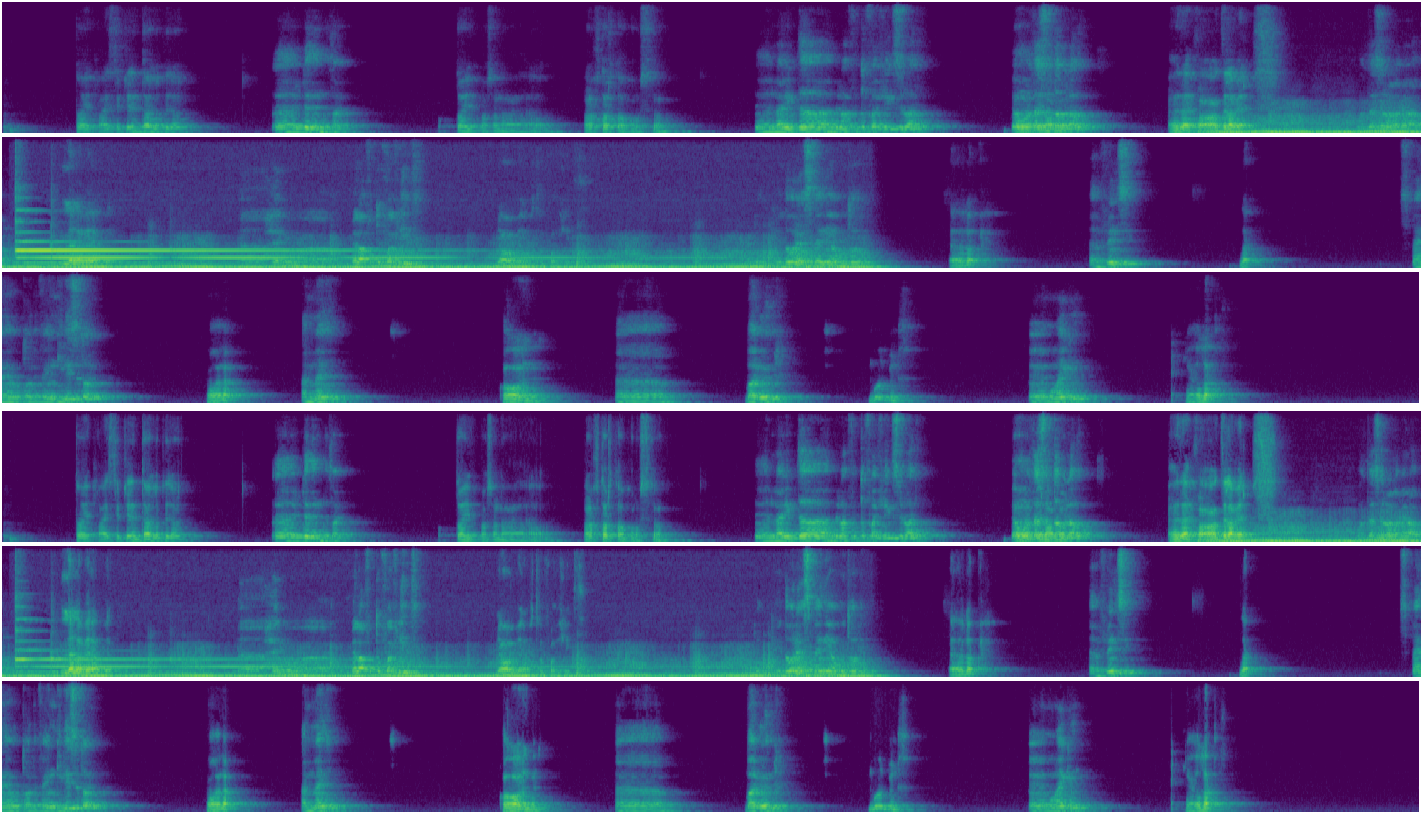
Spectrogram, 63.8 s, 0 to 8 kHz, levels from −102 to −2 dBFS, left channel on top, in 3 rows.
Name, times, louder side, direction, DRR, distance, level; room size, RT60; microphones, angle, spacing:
voice 1, 1.1-2.7 6.8-8.2 8.7-9.9 15.1-16.0 17.5-19.1 22.2-23.0 28.7-29.8 35.5-36.0 39.8-40.0 45.6-46.0 50.1-50.7 55.6-56.1 60.3-60.8, right 3 dB, 85° right, 7 dB, 0.6 m, -31 dB
voice 2, 4.0-5.1 9.8-9.9 11.3-13.8 15.1-16.2 20.3-21.3 24.8-27.5 32.5-34.2 37.6-38.2 42.4-44.0 47.1-47.6 51.8-52.6 53.7-54.2 58.0-58.7, right 1 dB, 70° right, -3 dB, 1.5 m, -33 dB
Purr, 18.1-34.2, equal, 25° right, 2.0 m, -32 dB
sound 1, 21.5-28.1 28.7-30.1 31.4-31.8 32.1-32.2, left 10 dB, 5° left, 0.8 m, -30 dB
7.8 x 7.2 x 3.9 m, 0.97 s
head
